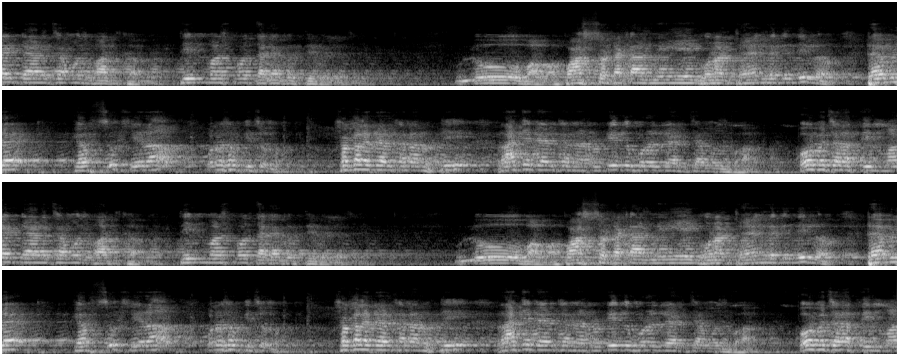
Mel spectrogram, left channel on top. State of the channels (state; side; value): normal; both; correlation 0.16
